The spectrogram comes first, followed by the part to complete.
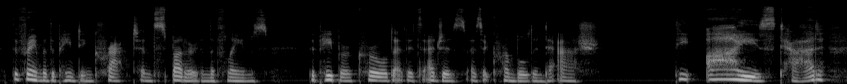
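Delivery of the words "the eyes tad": spoken as a hiss. A man answers another man's question as a painting burns, hissing. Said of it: "hissed Basil".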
